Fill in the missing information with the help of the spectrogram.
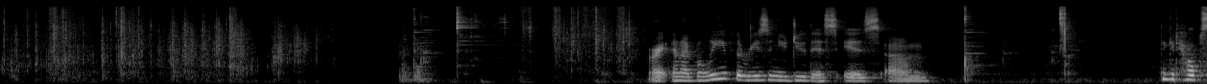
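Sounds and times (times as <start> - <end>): parchment paper rustling: 0.0 - 3.7, 5.1 - 6.5.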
